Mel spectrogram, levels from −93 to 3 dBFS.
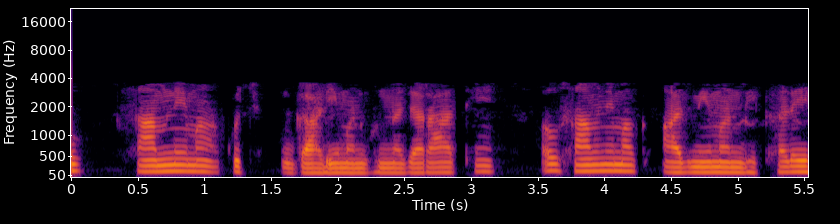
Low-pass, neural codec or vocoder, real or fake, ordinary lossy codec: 3.6 kHz; none; real; MP3, 24 kbps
